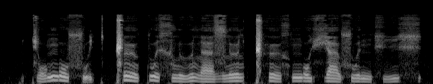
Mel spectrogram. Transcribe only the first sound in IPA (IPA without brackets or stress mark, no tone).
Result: c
